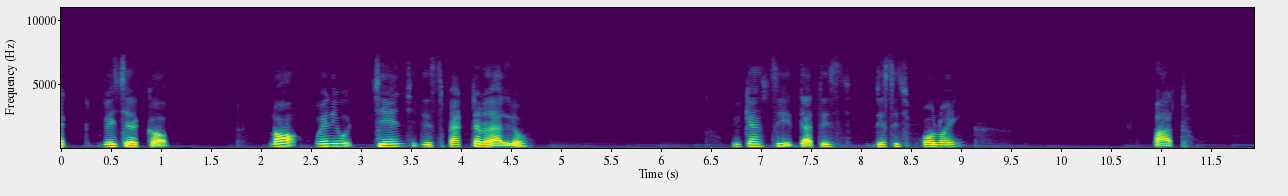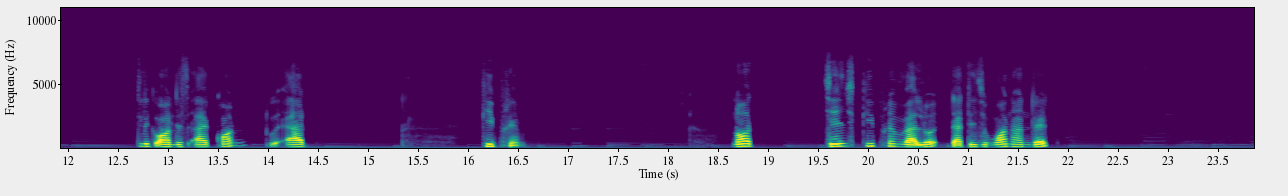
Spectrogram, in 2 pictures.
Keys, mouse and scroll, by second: 6.0-11.0 drag, 11.0-13.2 middle drag, 13.2 click, 13.3-18.6 middle drag, 18.6-23.8 drag, 21.1 KP_0.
